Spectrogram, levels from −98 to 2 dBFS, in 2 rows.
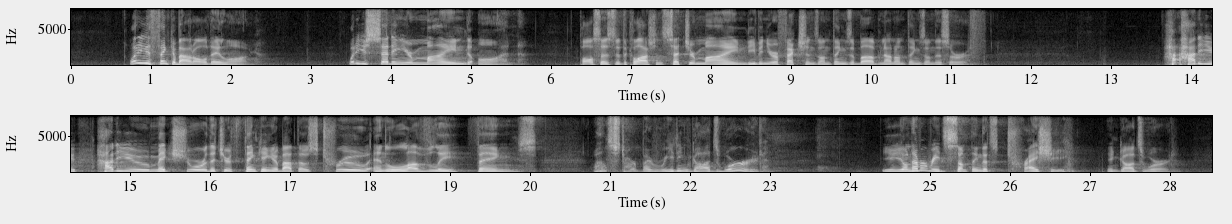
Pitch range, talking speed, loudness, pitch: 125-205 Hz, 145 wpm, -21 LUFS, 160 Hz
